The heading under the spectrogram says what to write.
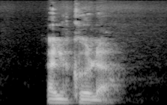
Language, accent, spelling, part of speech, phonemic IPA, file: French, France, alcoolat, noun, /al.kɔ.la/, LL-Q150 (fra)-alcoolat.wav
- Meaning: alcoholate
